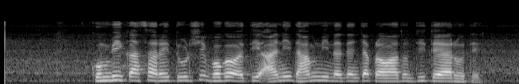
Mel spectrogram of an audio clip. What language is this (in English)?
Marathi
